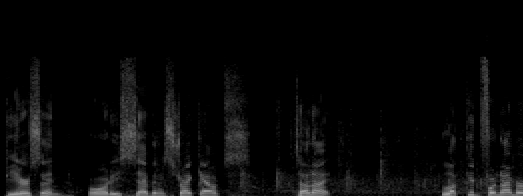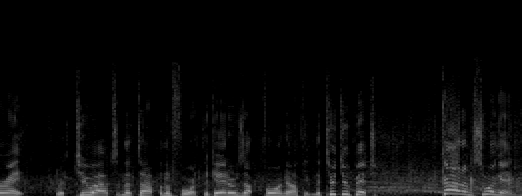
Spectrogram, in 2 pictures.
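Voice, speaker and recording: A man's voice: extremely high pitch, slight background noise. A young man doing sports broadcast commentary as a play-by-play announcer and reporter. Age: young adult.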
